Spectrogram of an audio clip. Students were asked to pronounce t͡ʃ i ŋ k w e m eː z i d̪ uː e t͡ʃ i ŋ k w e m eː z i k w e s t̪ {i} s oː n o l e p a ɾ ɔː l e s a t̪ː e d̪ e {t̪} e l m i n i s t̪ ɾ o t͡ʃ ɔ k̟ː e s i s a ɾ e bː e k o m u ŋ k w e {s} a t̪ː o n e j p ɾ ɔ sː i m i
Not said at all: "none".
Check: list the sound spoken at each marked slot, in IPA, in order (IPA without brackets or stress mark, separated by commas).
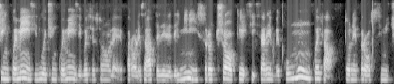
e, d̪, f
